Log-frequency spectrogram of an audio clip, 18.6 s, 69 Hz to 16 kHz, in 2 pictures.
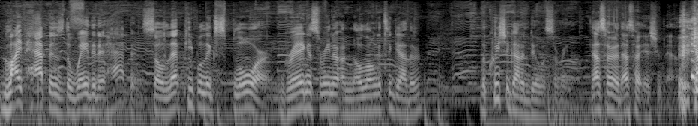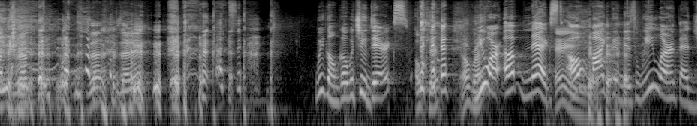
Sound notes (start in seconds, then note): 9.0 laughter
